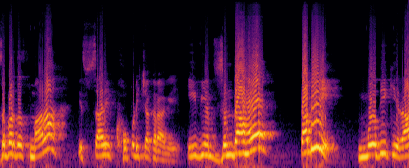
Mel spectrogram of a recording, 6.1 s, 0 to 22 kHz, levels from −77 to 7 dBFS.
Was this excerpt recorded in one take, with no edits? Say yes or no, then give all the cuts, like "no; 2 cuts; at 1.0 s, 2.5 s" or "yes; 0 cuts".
no; 1 cut; at 2.7 s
